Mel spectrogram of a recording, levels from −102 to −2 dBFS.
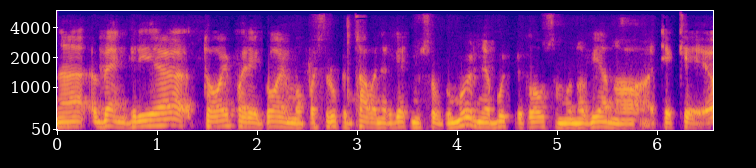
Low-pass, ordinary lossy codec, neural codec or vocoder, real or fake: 5.4 kHz; AAC, 32 kbps; none; real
